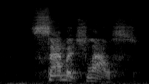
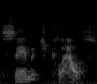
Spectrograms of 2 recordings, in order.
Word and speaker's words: Samichlaus: it in the unboxing i think i added an extra c and try to call it sammich klaus but it looks like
